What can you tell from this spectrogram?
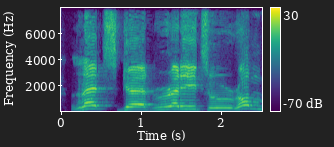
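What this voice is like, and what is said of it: Loud, drawn-out announcer shout. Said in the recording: “you dragged on a little bit longer with the rumble there, but you've obviously got a good set of lungs on you”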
